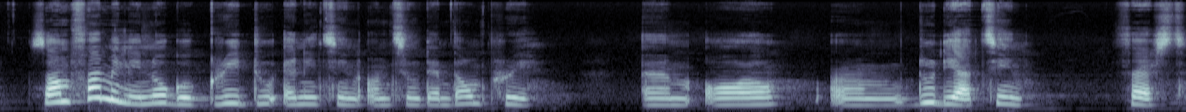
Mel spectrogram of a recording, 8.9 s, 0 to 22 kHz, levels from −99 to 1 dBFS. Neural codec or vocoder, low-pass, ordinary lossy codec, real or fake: none; none; none; real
